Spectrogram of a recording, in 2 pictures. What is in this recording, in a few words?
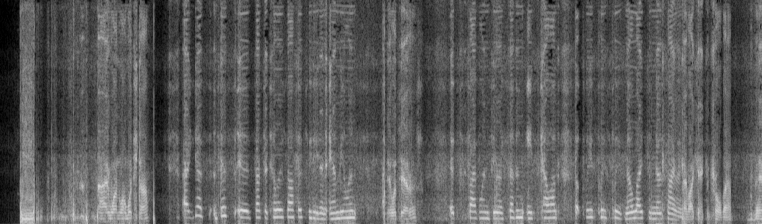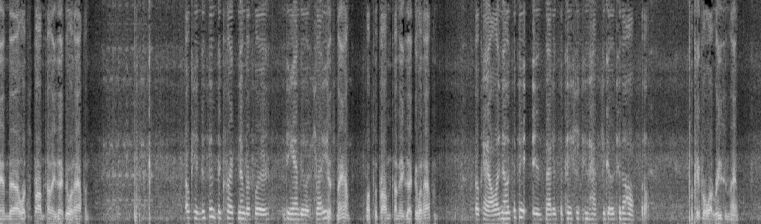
911 Call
